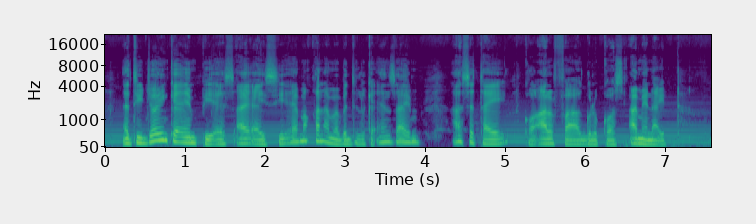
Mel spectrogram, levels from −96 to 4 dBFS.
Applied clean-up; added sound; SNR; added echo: none; Bowed string instrument; 19 dB; none.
